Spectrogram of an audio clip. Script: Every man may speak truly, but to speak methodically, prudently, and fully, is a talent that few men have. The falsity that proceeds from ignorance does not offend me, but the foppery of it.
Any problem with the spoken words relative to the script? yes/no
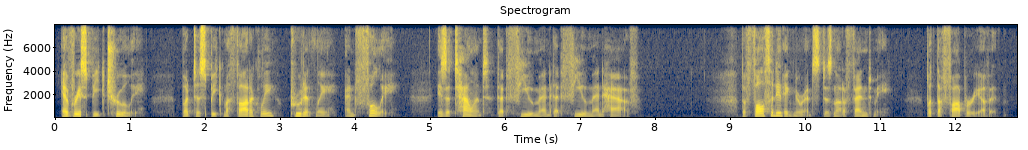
yes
